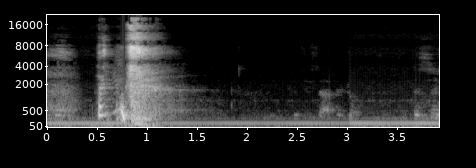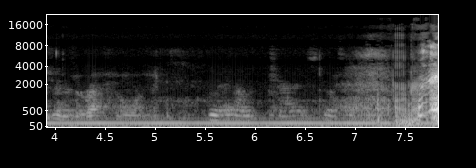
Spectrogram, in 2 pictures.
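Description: One loud, explosive sneeze, then quiet breathing and soft sounds, and the start of another burst at the end.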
